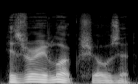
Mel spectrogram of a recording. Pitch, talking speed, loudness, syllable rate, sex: 95 Hz, 215 wpm, -16 LUFS, 4.7 syllables/s, male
